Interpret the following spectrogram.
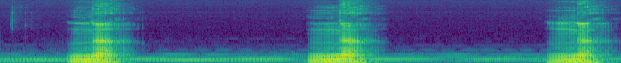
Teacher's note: यह अपने आप में स्वतंत्र वर्ण है, जिसका उच्चारण नासिका से होता है। जी हां, यह कंठव्य वर्ण होने के साथ ही अनुनासिक वर्ण है।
